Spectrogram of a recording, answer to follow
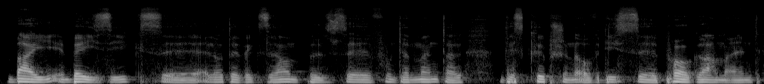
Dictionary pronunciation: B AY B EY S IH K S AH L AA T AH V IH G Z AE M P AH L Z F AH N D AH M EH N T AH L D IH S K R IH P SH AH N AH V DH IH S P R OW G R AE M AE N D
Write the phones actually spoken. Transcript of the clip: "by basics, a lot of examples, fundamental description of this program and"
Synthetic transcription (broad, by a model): B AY B EY S IH K S AH L AA T AH V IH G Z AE M P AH L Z F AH N D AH M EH N T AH L D IH S K R IH P SH AH N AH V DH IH S P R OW G R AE M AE N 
